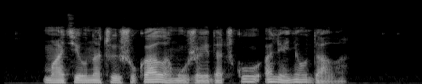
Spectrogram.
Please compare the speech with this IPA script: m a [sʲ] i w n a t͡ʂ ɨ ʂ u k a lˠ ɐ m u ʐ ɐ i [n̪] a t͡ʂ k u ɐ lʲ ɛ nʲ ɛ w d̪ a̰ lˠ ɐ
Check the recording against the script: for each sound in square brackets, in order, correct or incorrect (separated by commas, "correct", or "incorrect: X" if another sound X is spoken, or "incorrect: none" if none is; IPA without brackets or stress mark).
incorrect: t͡sʲ, incorrect: d̪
